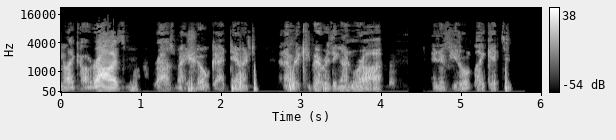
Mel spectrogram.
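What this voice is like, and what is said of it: Imitates another person's voice, terrifying. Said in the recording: “please never do that voice again. That was really terrifying. ... That's the new Vince McMahon voice.”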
